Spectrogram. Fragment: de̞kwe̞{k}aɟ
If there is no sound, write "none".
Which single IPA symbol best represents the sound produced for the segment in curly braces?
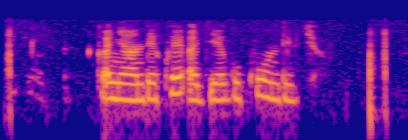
ʔ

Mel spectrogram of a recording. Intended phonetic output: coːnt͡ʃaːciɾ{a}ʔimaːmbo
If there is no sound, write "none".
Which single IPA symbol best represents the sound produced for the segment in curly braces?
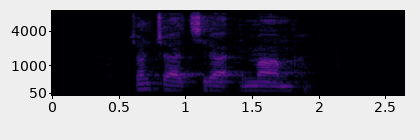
a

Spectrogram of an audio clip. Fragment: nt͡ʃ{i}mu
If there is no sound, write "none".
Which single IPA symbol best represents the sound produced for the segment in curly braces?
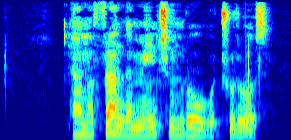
i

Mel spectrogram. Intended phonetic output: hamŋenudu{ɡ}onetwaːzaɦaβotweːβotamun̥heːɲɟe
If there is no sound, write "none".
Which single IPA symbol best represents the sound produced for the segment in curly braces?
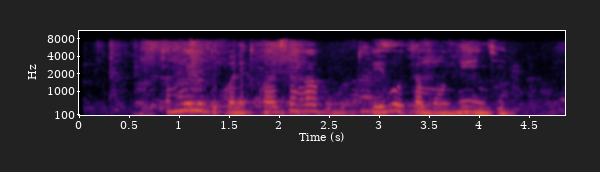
k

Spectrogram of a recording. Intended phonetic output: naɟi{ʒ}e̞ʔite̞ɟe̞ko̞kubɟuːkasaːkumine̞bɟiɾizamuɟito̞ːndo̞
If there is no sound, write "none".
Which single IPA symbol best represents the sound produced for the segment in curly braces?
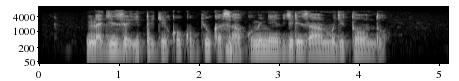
z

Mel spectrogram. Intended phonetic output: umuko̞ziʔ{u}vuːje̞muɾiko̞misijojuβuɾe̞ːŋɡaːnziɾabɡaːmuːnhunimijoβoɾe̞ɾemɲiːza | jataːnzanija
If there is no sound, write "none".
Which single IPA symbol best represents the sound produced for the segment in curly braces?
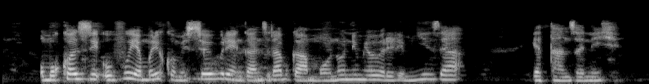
u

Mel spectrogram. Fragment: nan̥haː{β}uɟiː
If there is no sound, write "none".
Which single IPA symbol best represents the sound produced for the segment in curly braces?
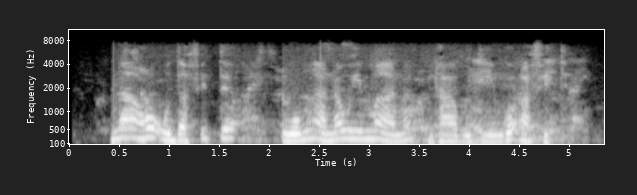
β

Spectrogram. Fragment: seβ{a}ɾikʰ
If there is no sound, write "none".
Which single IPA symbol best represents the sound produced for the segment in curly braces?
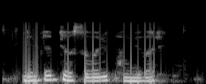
a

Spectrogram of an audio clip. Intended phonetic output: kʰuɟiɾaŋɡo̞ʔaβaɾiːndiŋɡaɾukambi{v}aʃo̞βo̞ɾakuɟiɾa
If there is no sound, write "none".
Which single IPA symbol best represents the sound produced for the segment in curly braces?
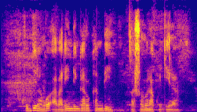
β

